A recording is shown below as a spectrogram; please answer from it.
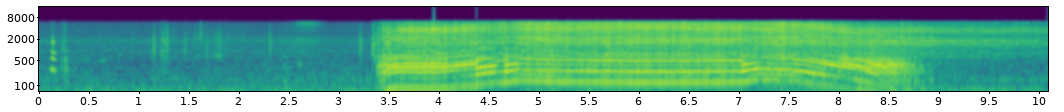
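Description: A backpack brush cutter's small petrol engine starts up suddenly about a third of the way in and quickly climbs to a steady pitch. It runs for a few seconds, rises again briefly, then winds down with falling pitch and stops.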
